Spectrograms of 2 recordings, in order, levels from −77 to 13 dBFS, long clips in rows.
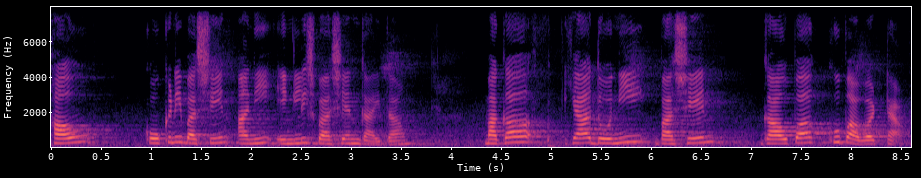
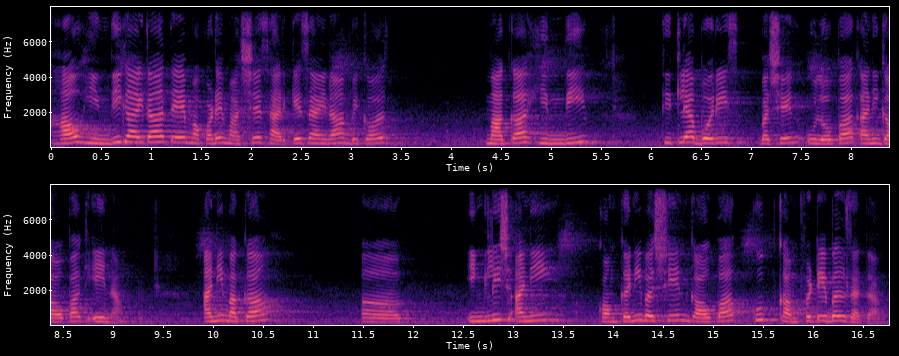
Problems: constant background noise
